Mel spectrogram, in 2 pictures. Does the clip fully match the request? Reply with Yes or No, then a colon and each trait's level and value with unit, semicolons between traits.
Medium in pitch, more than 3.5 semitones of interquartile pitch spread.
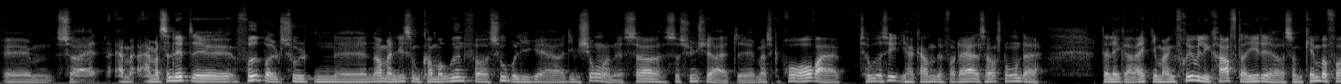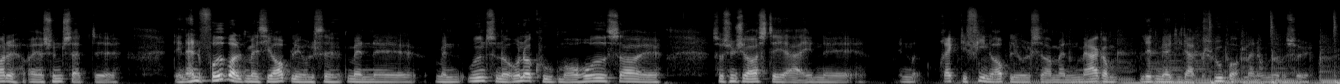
No: low, 125 Hz; average, 4.1 semitones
